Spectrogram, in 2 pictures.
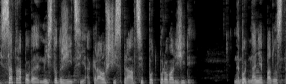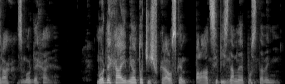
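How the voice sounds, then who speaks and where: Man, preacher, sermon reading, husky, mellow, hesitant. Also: medium pitch. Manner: hesitant, with fillers when speaking freely.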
